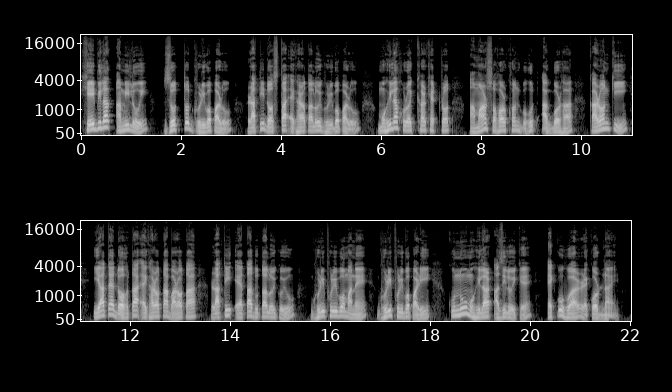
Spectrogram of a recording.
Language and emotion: Assamese, neutral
